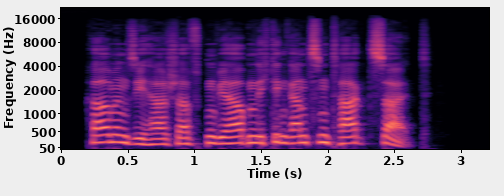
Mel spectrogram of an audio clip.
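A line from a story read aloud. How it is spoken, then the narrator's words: Impatient call. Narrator (German): rief sie ungeduldig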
